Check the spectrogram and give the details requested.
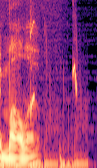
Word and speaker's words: Mallow: I will continue to say Malo. People have told me you should pronounce it the same way that you pronounce like marshmallow because he's supposed to be like a marshmallow, but that's just it.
